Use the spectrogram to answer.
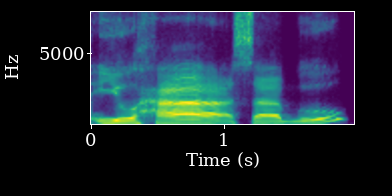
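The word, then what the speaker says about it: يُحَاسَبُ: ee seperti biasanya kemudian yuhasabu ya hannya Ada Alif maka ini dibaca panjang dua harakat yuhasabu yuhasabu nah gitu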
